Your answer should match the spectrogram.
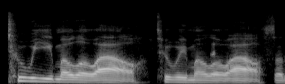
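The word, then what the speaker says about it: Tuimoloau: yeah thanks to bill crulick i know it's tui mo lo ao tui mo lo ao so there we go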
